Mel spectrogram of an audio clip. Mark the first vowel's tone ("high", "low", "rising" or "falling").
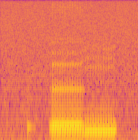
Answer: low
